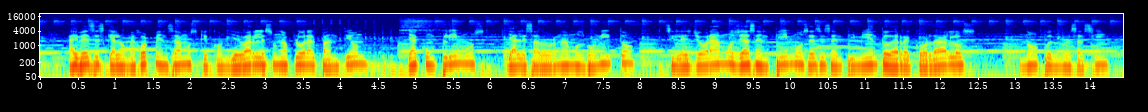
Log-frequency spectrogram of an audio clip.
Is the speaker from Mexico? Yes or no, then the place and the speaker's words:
yes; Mexico; rescatamos nuestras tradiciones como mexicanos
